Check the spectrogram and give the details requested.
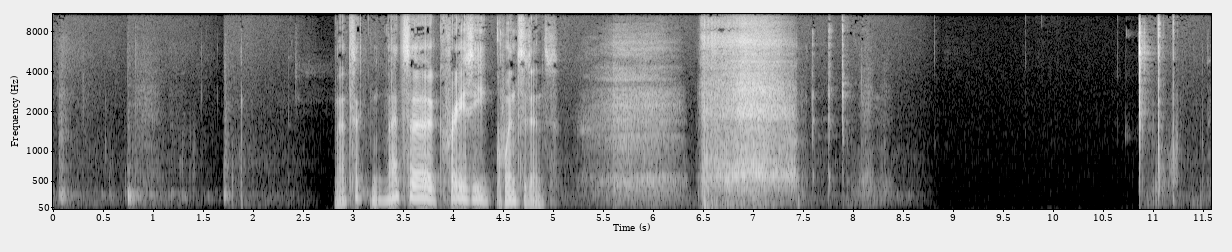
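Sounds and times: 
speech: 0:02.8 - 0:05.1
heavy breathing: 0:05.2 - 0:08.4
wet mouth clicks and smacks: 0:07.5 - 0:08.1, 0:10.9 - 0:11.3.

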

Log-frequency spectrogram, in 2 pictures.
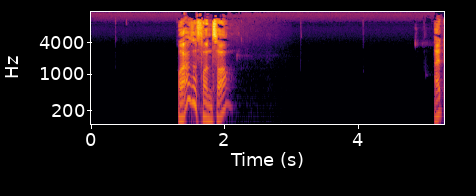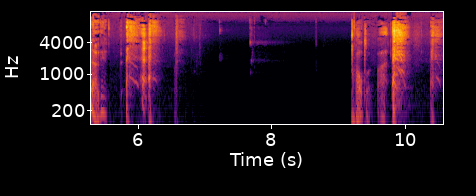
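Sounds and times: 
speech: 0:01.3 - 0:02.2, 0:05.2 - 0:06.1, 0:09.3 - 0:10.0
sharp coughs right up on the microphone: 0:05.8 - 0:06.4, 0:09.8 - 0:10.5.

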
